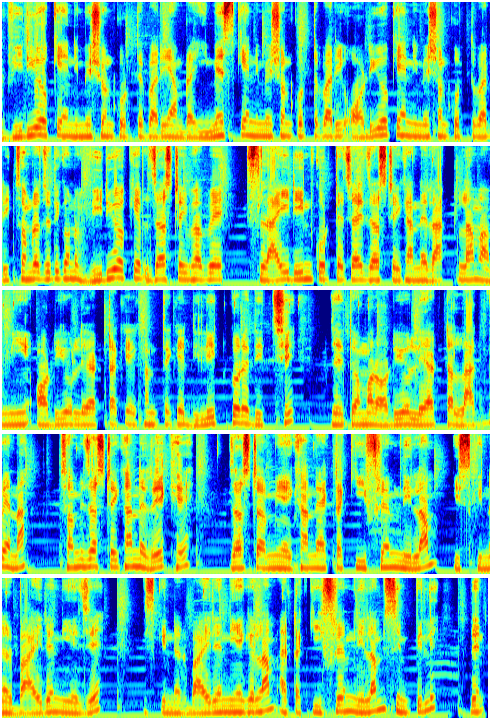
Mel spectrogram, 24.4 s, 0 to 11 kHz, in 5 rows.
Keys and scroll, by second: 14.4 Delete.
